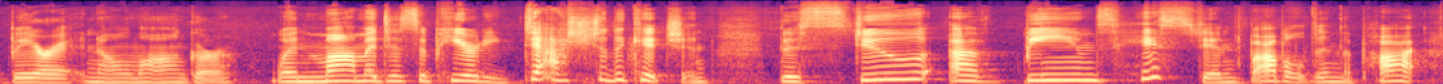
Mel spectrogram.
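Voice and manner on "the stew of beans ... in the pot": usual speaking voice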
